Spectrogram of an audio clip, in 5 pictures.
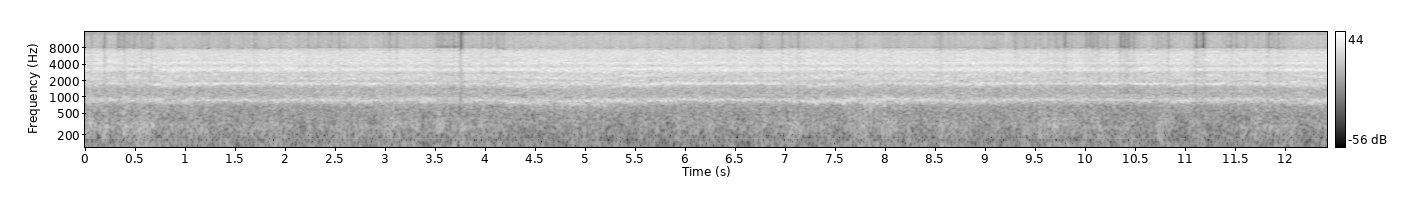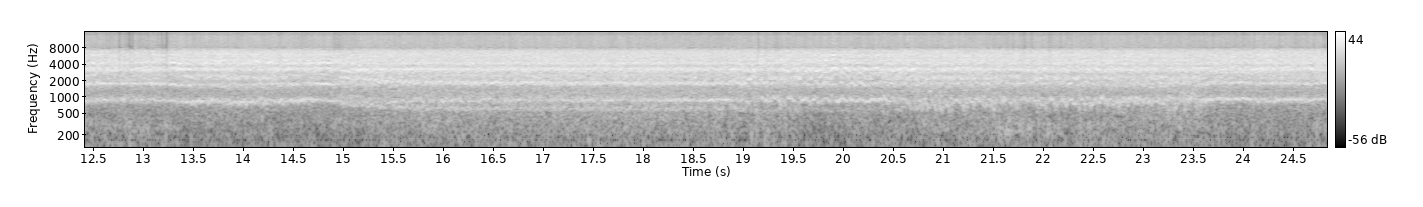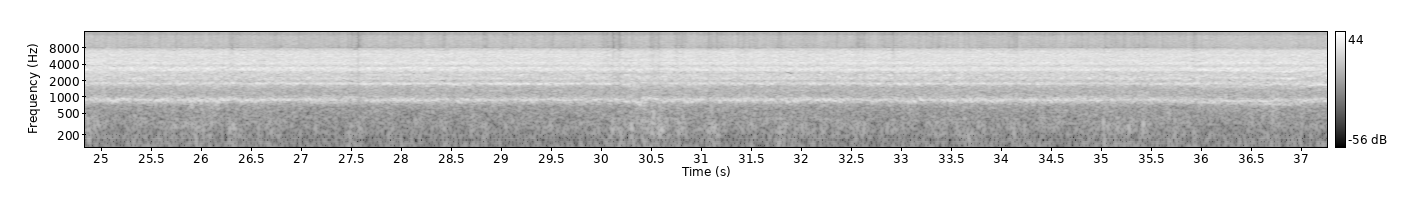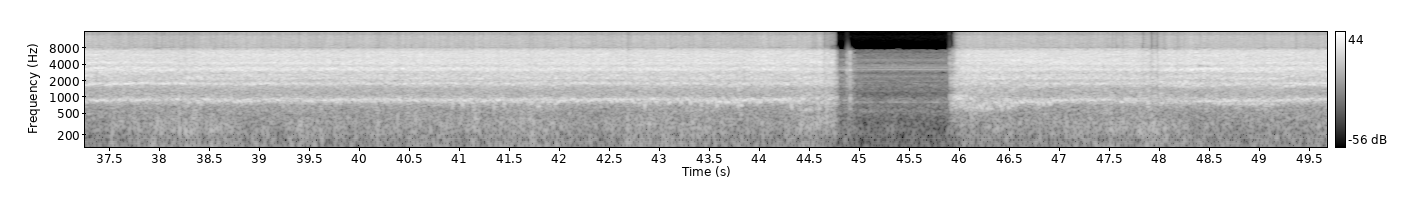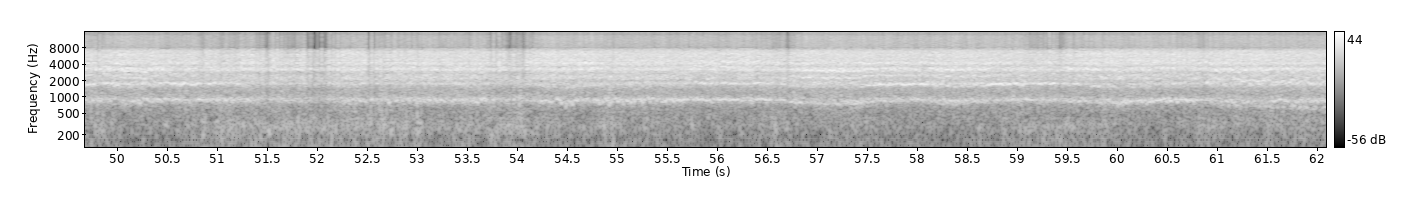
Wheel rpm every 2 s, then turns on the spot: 230, 230, 220, 230, 230, 230, 220, 210, 200, 190, 200, 230, 240, 230, 230, 230, 230, 230, 220, 230, 240, 240, 80, 170, 220, 230, 230, 230, 230, 220, 210.
none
